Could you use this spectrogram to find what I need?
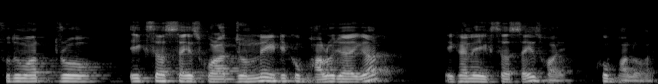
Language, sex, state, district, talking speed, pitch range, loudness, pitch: Bengali, male, West Bengal, Paschim Medinipur, 125 wpm, 125-145 Hz, -25 LUFS, 135 Hz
